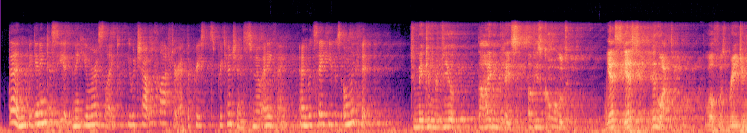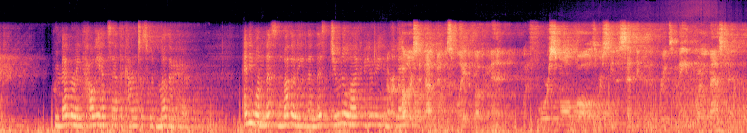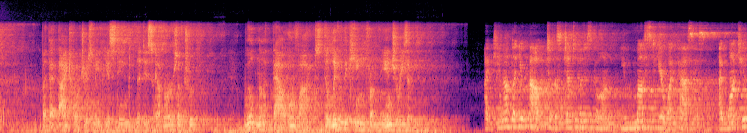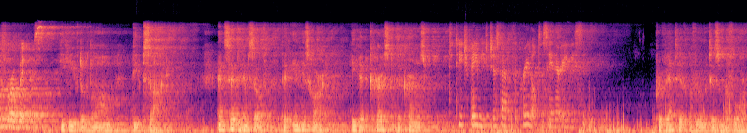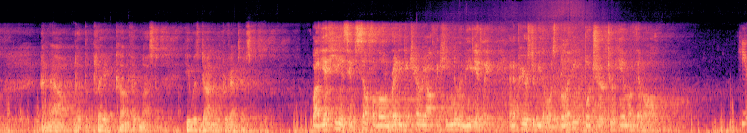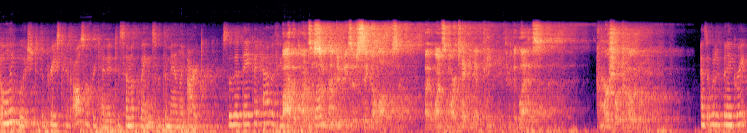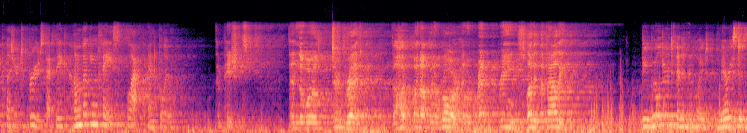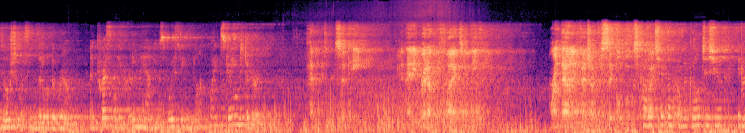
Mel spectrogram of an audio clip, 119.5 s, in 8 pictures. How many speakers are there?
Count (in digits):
7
